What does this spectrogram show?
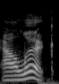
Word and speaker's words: Alex: he's an announcer dude that was doing the Alex murder one, but then he got Alex wrong. It's Alec.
